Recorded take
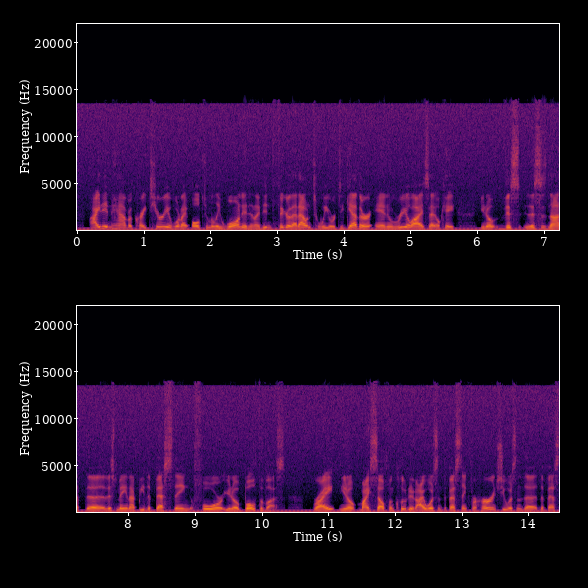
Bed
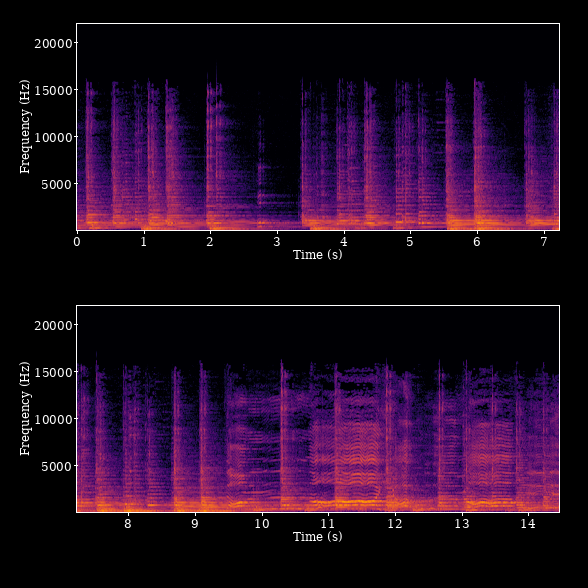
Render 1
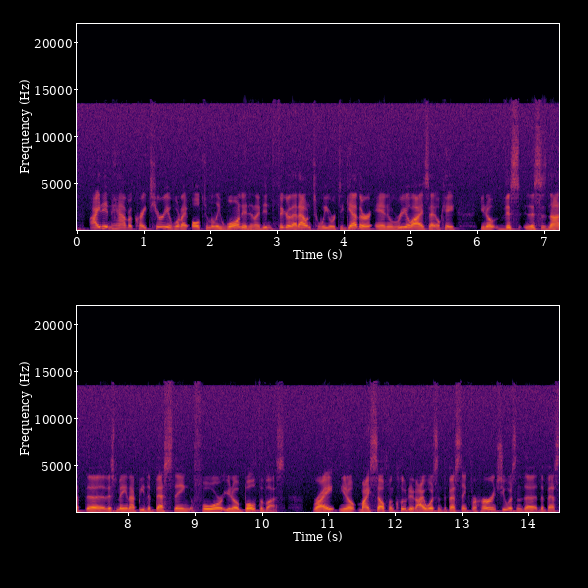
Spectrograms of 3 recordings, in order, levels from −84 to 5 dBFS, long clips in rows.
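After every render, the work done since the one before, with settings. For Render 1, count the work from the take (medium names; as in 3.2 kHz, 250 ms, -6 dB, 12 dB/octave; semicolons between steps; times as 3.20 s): de-hum 50 Hz, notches 5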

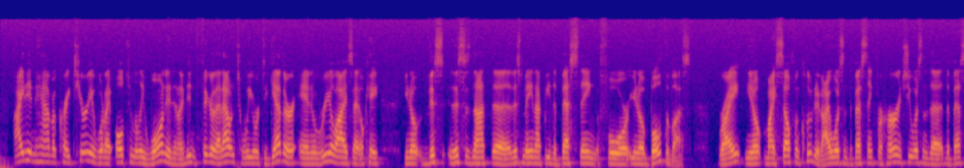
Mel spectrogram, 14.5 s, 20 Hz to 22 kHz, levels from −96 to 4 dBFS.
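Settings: noise reduction 6 dB, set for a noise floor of -48 dBFS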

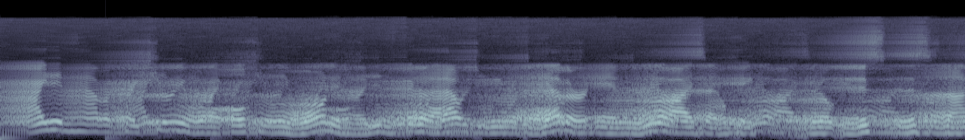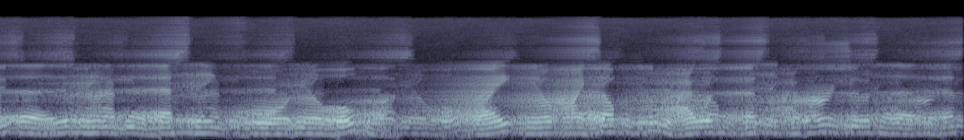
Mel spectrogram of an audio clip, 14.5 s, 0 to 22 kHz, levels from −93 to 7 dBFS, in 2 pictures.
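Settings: reverse spectral sustain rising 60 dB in 1.31 s; feedback delay 788 ms, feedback 45%, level -8 dB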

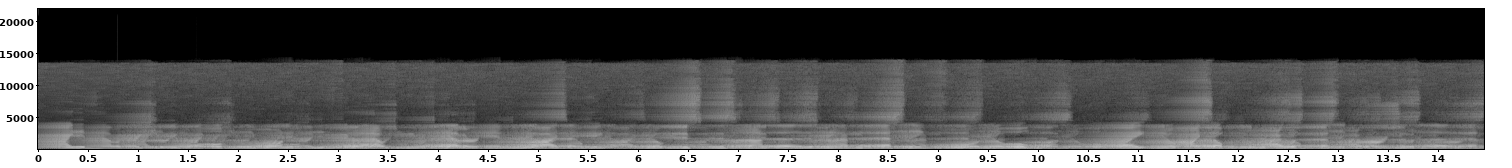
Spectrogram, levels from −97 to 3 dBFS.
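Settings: trim -5.5 dB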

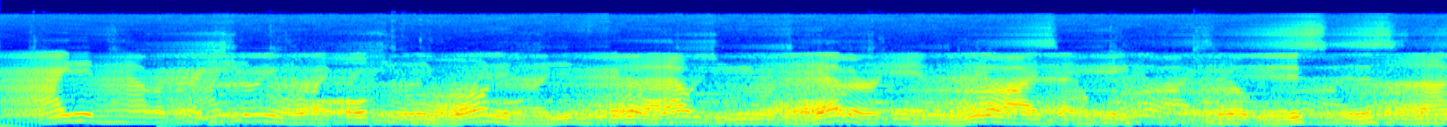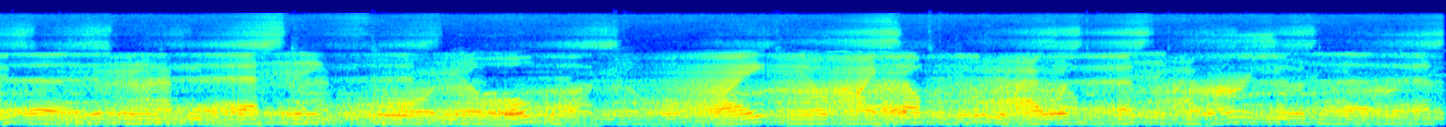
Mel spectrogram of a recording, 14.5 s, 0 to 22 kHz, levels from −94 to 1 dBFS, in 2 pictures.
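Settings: add bed -21 dB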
